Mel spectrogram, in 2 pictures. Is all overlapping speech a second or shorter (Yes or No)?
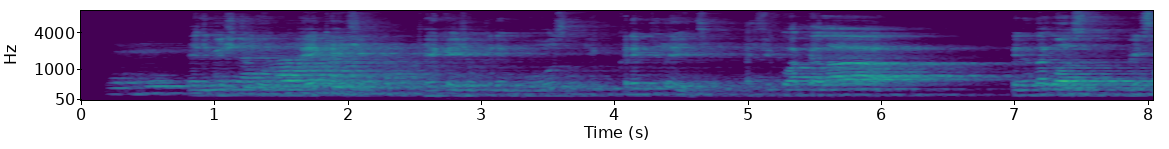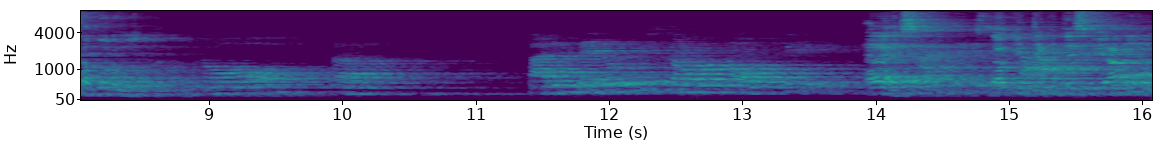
No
